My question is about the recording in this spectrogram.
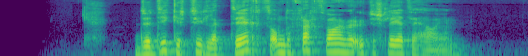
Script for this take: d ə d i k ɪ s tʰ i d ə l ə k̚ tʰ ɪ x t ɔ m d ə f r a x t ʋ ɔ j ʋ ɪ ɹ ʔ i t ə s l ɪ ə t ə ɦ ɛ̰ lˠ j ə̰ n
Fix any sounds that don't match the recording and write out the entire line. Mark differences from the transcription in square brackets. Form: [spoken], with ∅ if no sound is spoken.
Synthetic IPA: d ə d i k ɪ s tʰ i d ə l ə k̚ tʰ ɪ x t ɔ m d ə f r a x t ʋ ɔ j ʋ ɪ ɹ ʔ [y] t ə s l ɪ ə t ə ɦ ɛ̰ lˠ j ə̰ n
